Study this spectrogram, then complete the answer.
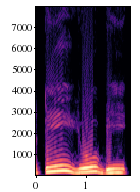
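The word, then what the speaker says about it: tube: इ साइलेंट हो जाएगा। यू यू हो जाएगा। और उससे पहले कस आ रहा है। टी का आधा ट लिख दो। तो आधा ट नहीं लिख सकते इसलिए हलत लगा दो। यू का यू कर दो। बी का ब कर दो हो जाएगा ट्यूब ट्यूब ठीक है प्यारे बच्चों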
